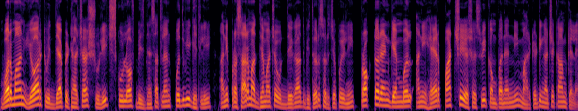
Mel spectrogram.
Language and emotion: Goan Konkani, neutral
